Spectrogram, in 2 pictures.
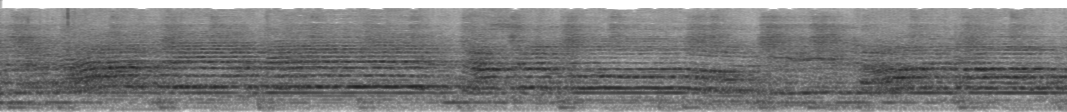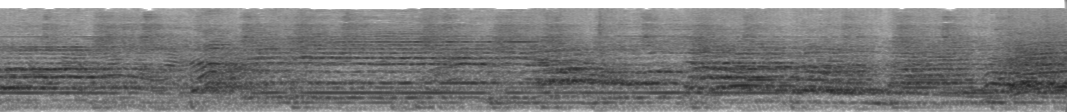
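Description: A group of women singing a song together, holding long notes in phrases of a couple of seconds each.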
